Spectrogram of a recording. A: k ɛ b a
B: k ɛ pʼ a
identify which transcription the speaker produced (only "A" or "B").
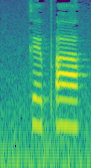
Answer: B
